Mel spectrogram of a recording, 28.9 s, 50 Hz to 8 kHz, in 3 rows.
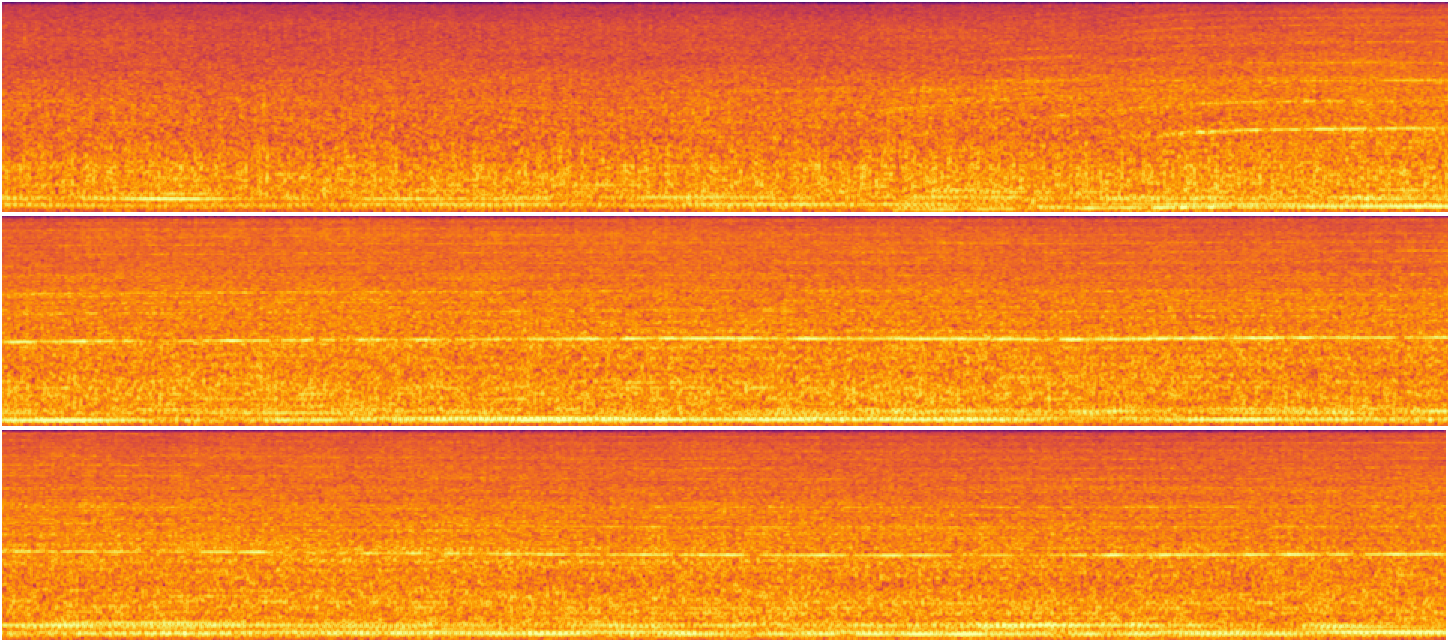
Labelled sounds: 8.6	9.1	vessel noise, 0.99 to 2.6 kHz

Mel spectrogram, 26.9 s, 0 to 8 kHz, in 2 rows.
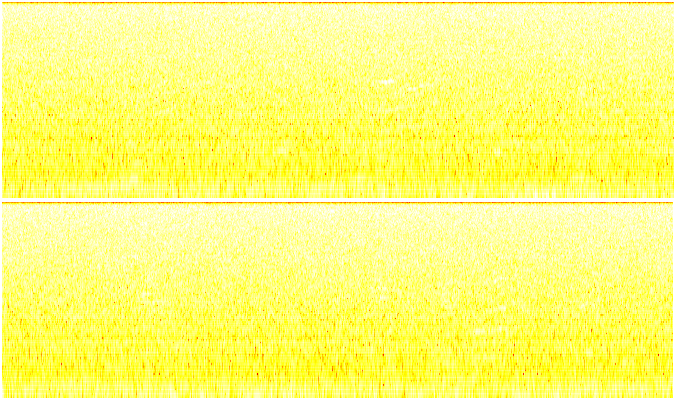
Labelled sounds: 7.6	7.9	humpback whale, 2.3 to 2.5 kHz
22.9	23.1	humpback whale, 0.90 to 0.99 kHz

